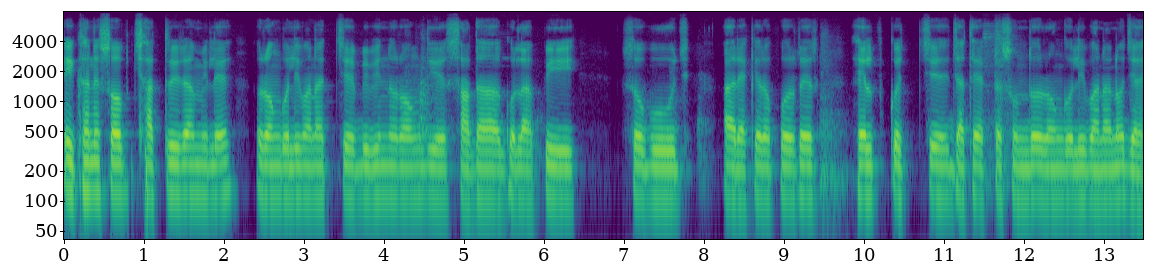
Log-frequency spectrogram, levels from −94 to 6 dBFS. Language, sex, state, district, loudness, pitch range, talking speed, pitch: Bengali, male, West Bengal, Purulia, -18 LUFS, 105-115 Hz, 100 wpm, 110 Hz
